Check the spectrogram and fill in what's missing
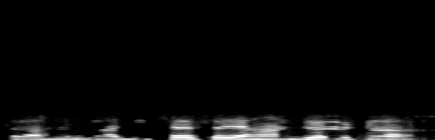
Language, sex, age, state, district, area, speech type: Maithili, female, 60+, Bihar, Madhepura, rural, conversation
